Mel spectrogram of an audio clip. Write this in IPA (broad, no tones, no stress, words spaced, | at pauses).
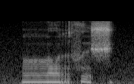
lːorfɨʃ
